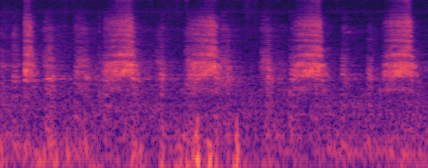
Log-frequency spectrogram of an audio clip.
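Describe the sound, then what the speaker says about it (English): Ducks quack repeatedly in a farmyard, about five loud rasping calls spaced roughly a second apart, fairly close, with quiet background rustle and no talk. "They're very pretty ducks."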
